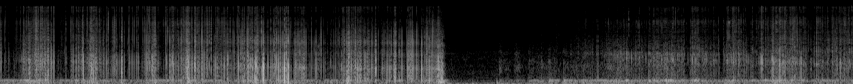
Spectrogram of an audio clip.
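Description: Fingertips and nails scratch and stroke a black foam windscreen on a microphone while one hand holds the mic body. Dense, rough scratching and rustling runs for the first four and a half seconds with a steady low hum underneath. It cuts out briefly, then resumes as softer, lighter stroking.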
